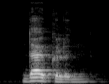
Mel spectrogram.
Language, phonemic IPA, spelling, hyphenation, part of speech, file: Dutch, /ˈdœy̯kələ(n)/, duikelen, dui‧ke‧len, verb, Nl-duikelen.ogg
- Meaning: 1. to tumble, to fall over 2. to make capers and somersaults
